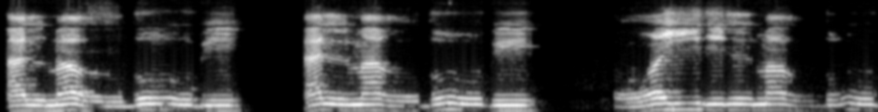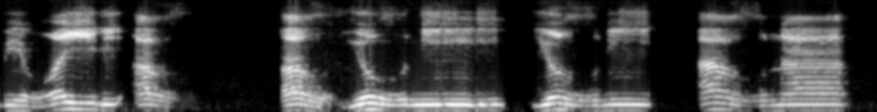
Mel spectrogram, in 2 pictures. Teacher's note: اور یہ غین اور خا یہ حلق سے نکلتا ہے. شروع حلق سے جہاں زبان ختم ہوتی ہے اس کے بعد حلق شروع ہوتا ہے نا. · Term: حروف حلقی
